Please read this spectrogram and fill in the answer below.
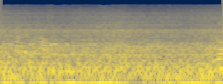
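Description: Steady low rumble aboard a moving Bateaux Mouches river tour boat: the boat's engine and wind across the microphone, with faint voices in the background.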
